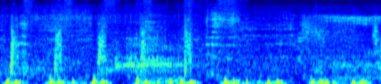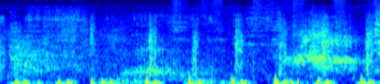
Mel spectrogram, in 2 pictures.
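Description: Many footsteps march in a steady, heavy rhythm.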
